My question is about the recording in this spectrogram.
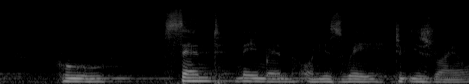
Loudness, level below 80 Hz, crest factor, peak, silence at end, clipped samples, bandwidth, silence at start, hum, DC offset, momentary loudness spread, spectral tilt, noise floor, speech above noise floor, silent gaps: -40 LUFS; -64 dBFS; 18 dB; -22 dBFS; 0 s; under 0.1%; 16 kHz; 0 s; none; under 0.1%; 14 LU; -6 dB/octave; -62 dBFS; 23 dB; none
